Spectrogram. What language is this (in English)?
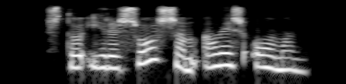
Western Mari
